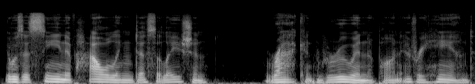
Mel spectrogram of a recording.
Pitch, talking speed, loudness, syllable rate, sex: 105 Hz, 165 wpm, -19 LUFS, 5.1 syllables/s, male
